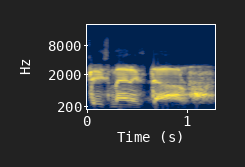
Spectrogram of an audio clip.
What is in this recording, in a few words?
i killed enemy, balkan; balkan epic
